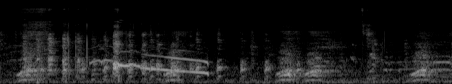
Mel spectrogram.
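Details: Black and white kitten, caught by the tail after hiding with another kitten on a farm, violent and roaring, gives one drawn-out falling meow lasting about a second, with chickens clucking steadily around it.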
